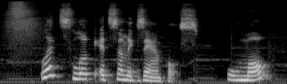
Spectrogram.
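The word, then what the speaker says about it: humo: look at some examples UMO smoke Ando iron are examples of the silent h at the beginning words like a now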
